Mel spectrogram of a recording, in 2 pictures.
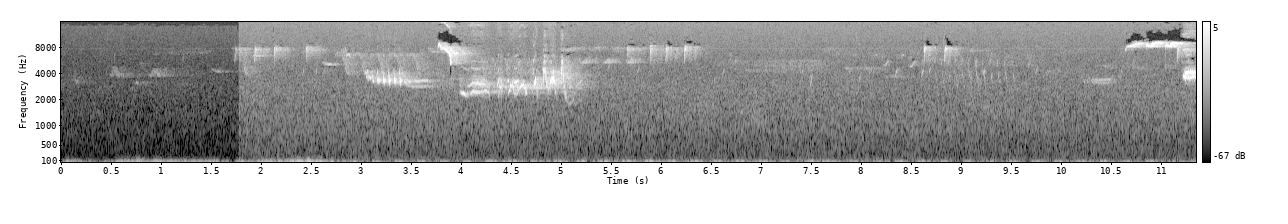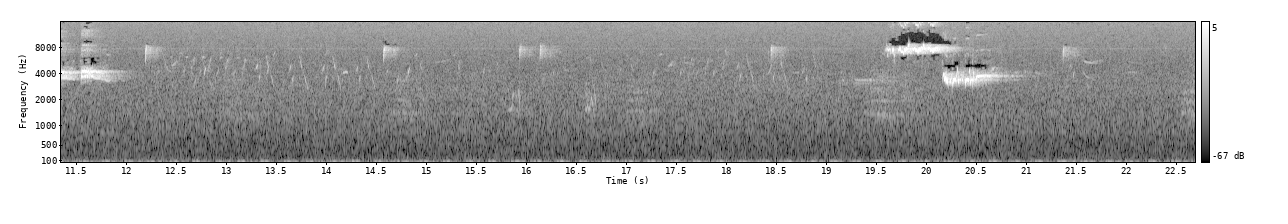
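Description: Bird chirping in short clusters, about three to five, eleven and twenty seconds in, over the steady rush of river water that comes in about two seconds in.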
